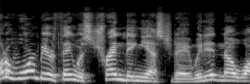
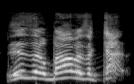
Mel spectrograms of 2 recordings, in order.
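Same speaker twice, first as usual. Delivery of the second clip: mock quote, barely holding back a laugh; 7 semitones higher, faster than usual. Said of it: "can't even say that with a straight face".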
